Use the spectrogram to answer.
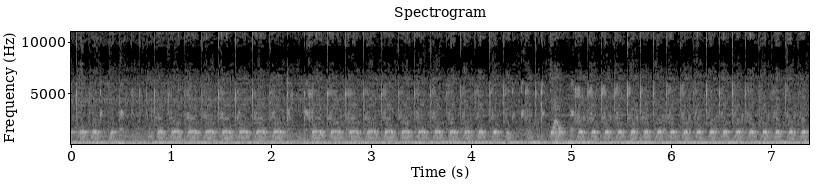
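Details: Prusa XL 3D printer: short high chirps a couple of times a second over the motor hum, from inside one extruder. Cause unconfirmed; support suggested loosening the extruder idler screws.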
